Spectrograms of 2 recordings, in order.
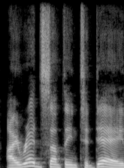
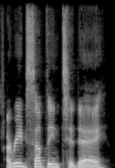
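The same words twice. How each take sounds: First: The word read rhymes with bed. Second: The word read rhymes with need. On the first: The speaker calls it right. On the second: The speaker calls it wrong.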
